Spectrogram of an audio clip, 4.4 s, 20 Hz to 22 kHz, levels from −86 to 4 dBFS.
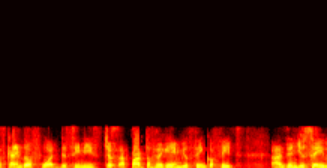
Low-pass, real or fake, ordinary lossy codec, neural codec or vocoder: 5.4 kHz; real; AAC, 24 kbps; none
